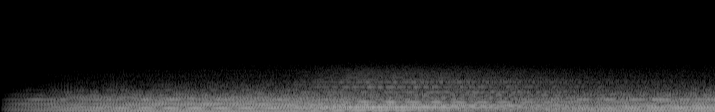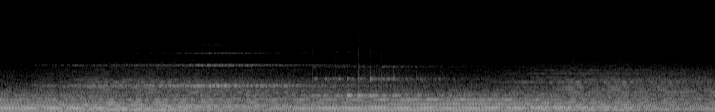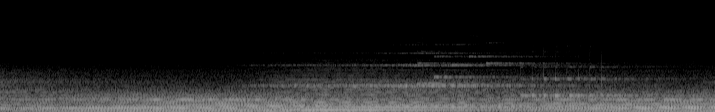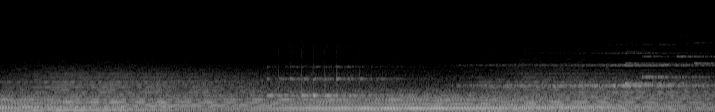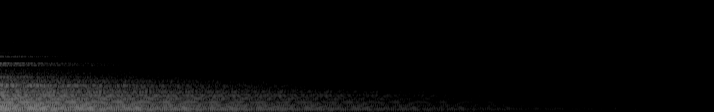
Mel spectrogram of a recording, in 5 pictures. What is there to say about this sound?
A piece that could be used as a paused video game screen
game, Movie, Sound, SFX, Dark, Design, Film, Video, Magic, Ambient, Free, Cinematic, Atmosphere, Background, Recording, Sound-Effects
